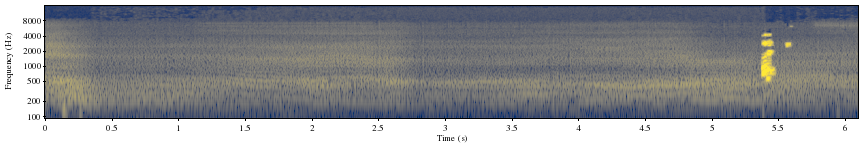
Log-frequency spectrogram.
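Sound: clothes dryer running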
